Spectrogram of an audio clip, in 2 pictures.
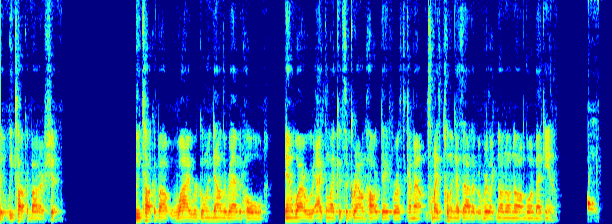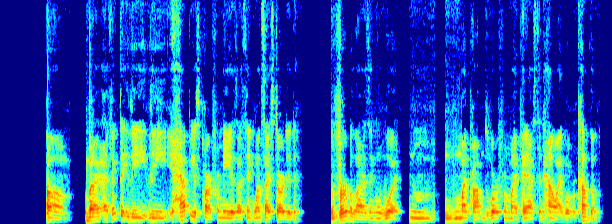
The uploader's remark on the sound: Sorry still working on audio quality.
